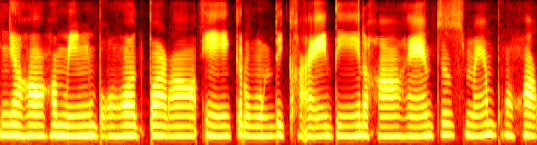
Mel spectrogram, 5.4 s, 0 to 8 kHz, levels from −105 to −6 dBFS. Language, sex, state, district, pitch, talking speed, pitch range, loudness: Hindi, female, Bihar, Vaishali, 210 Hz, 145 wpm, 205-220 Hz, -16 LUFS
